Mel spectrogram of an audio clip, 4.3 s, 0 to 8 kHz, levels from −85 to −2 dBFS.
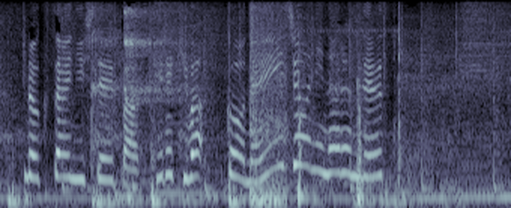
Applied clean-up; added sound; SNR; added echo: none; none; none; none.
